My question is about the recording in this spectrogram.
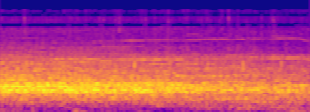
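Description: Large concert crowd cheering and applauding in a big hall, a steady wash of clapping and voices that eases slightly toward the end.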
